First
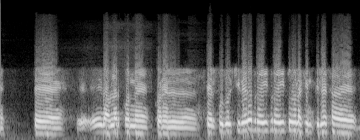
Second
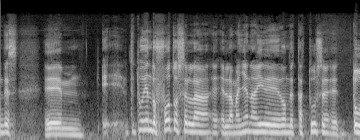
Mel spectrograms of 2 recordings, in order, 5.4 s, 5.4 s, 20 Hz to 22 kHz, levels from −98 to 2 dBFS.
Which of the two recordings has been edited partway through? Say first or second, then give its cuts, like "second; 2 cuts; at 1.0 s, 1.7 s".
first; 4 cuts; at 1.5 s, 2.3 s, 3.1 s, 4.0 s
